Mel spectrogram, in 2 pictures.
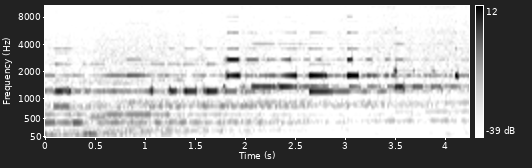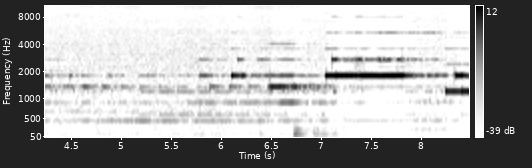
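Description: Electronic modular-synthesizer music: sustained tones layered with short, higher blips. A low hum fades out in the first second, and near the end a single high tone is held while the lower notes drop away.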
